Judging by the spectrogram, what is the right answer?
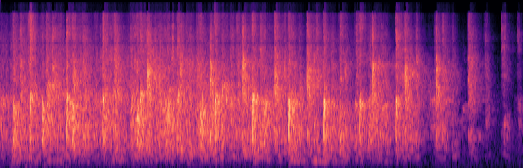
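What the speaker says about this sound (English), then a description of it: "Can I have a big round of applause, please, for my panelists?" An event audience applauds the panelists of an e-commerce discussion, a full round of brisk clapping from many people that holds steady and then tapers off and fades near the end.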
